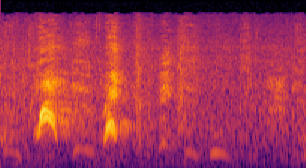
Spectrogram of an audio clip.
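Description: A rapid series of short animal calls, each rising and falling in pitch, with two louder, higher calls in the first second, then fainter ones.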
